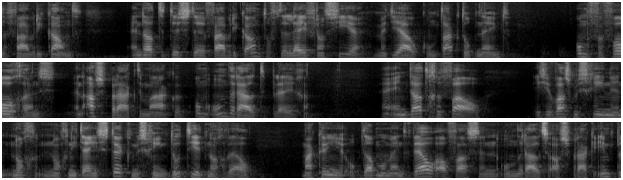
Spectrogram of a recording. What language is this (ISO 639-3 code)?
nld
